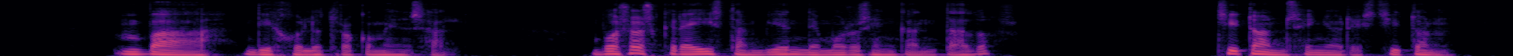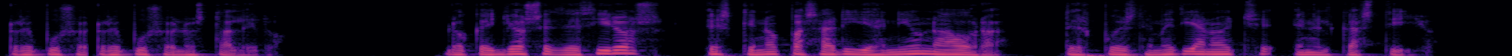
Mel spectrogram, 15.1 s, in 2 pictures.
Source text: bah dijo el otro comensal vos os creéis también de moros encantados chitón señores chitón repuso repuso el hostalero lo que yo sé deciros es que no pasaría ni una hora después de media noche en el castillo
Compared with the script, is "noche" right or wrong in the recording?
right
